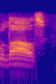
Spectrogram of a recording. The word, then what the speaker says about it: lol: say lol come on go lawls law law is the pronunciation it's the transliteration of an acronym i guess i don't know yeah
